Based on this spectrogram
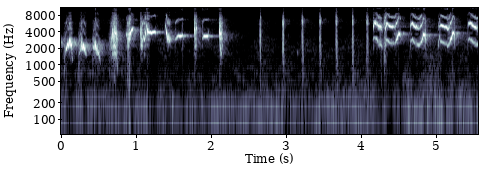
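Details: Wild greater green leafbird in full varied song, used as a lure to provoke rivals to answer: rich warbled phrases, then a string of sharp high clicks, then looping whistled figures, all clear against a quiet background.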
